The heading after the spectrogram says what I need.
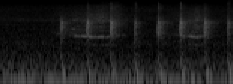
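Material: Acrylic.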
